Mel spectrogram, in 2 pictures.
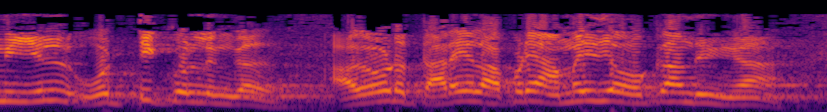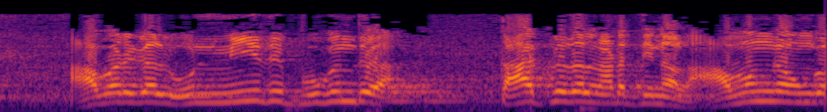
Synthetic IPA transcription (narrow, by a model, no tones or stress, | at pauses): mɪjɪlɔʈːɪkːɔɭːɯŋɡɐɭʔɐ̰ðɐɾoːɽɐt̪ɐɾɐjɐlɐpːɐɽɪɐmɐɪðɪjaːɔkːaːnd̪ɯɣɯŋɡɐ | ʔɐ̰ʋɐɾɣɐɭʊnmiːðɯpʊɣʊnd̪ɯ | t̪aːkːɯðɐlnɐɽɐt̪̬ːɪnaːlɐ̰ʋɐŋɡɐʊŋɡɐ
